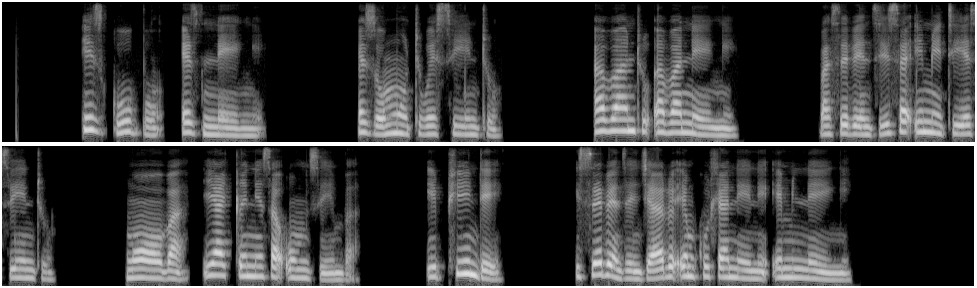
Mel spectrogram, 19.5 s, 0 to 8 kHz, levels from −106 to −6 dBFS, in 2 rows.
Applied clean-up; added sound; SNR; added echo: none; none; none; none.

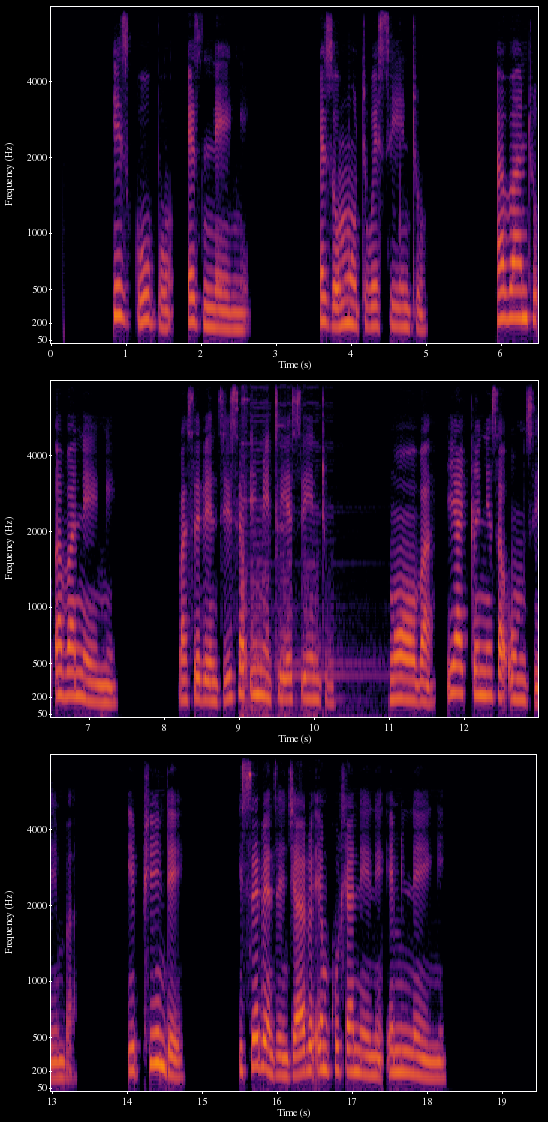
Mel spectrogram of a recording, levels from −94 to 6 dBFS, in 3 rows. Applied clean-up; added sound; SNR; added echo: neural separator model SepFormer DNS4.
